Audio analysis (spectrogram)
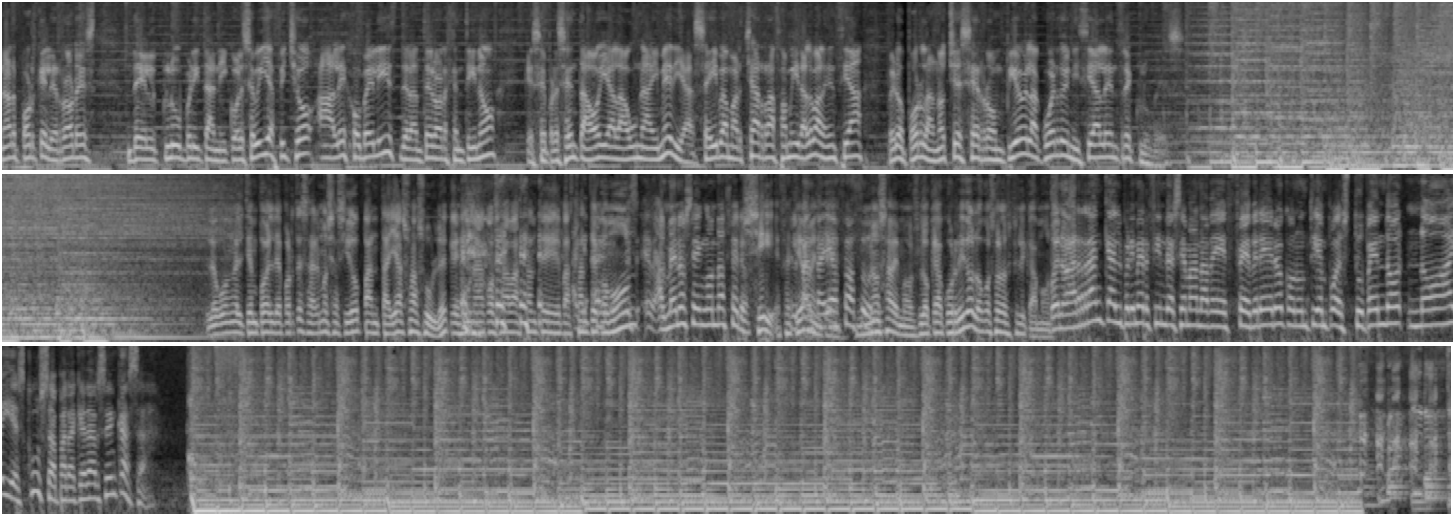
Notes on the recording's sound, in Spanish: Hoy programa en directo desde el Hospital Quironsalud Infanta Luisa.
